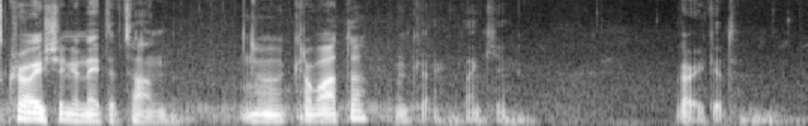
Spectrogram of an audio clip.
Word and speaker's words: kravata: How do you pronounce Croatian in your native tongue? Kravata.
